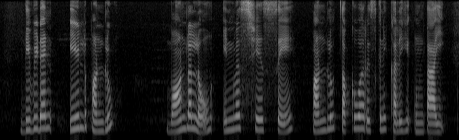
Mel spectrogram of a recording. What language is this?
Telugu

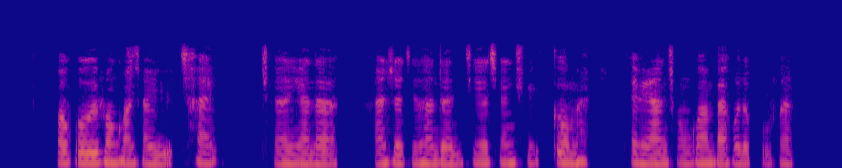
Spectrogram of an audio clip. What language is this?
Chinese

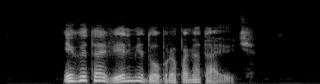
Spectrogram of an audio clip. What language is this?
Belarusian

